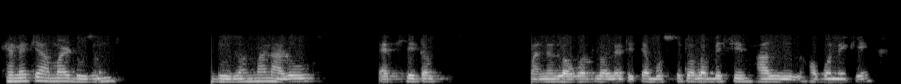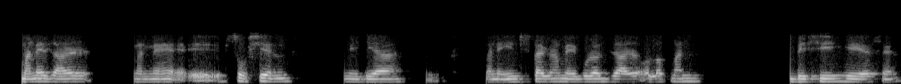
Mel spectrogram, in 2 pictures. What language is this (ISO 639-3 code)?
asm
